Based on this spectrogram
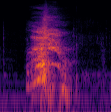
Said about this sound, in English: Oh, hold okay. On, I got to sneeze. Okay.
